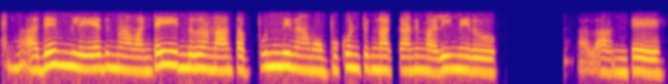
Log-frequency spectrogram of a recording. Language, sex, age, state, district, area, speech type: Telugu, female, 18-30, Telangana, Karimnagar, urban, conversation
